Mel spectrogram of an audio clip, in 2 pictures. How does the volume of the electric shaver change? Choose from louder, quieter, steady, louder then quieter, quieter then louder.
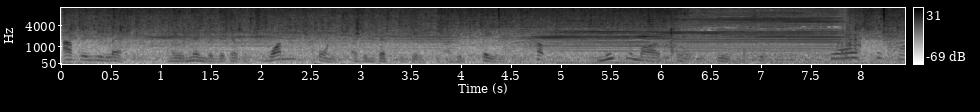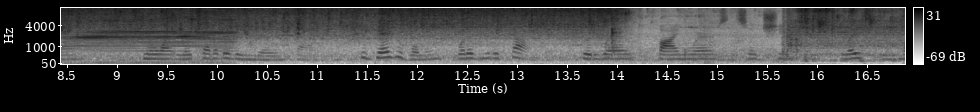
louder.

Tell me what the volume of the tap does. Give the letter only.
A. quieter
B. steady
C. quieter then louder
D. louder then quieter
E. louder
B.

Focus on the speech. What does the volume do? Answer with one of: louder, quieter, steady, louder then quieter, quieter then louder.
steady.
